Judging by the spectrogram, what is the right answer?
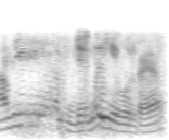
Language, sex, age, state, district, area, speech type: Hindi, male, 18-30, Madhya Pradesh, Narsinghpur, rural, conversation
